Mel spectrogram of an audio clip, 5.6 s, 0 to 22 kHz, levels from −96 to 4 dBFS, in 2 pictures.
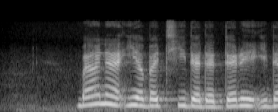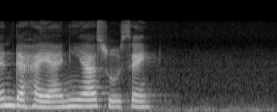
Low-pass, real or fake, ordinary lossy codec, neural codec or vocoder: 9.9 kHz; real; MP3, 96 kbps; none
